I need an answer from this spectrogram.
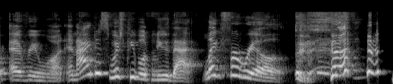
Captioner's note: laugh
